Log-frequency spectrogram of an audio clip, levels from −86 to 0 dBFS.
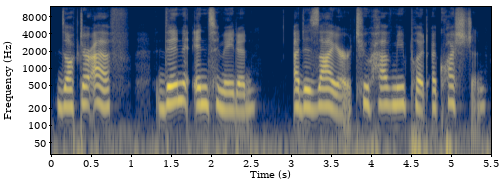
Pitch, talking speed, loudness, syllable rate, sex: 215 Hz, 120 wpm, -19 LUFS, 4.0 syllables/s, female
